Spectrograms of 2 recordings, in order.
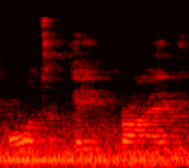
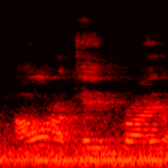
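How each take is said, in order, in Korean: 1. 'ought to'의 두 단어를 모두 분명하고 따로 발음합니다. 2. 'ought to'는 빠르게 이어서 'oughta'로 발음합니다. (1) "정식으로 할 때는" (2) "흘려서는 / 빨리 할 때는 oughta"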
